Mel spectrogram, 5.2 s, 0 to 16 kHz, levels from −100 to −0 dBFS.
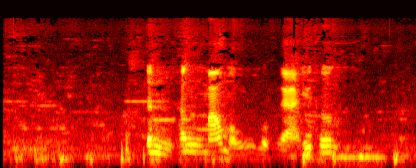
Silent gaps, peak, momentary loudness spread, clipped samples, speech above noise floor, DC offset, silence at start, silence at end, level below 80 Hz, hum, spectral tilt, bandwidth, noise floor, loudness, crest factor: none; -4 dBFS; 23 LU; under 0.1%; 23 dB; under 0.1%; 0.1 s; 0.1 s; -62 dBFS; none; -4.5 dB/octave; 11.5 kHz; -46 dBFS; -24 LUFS; 22 dB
